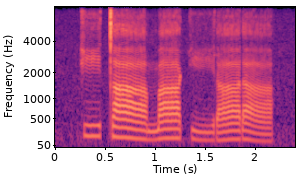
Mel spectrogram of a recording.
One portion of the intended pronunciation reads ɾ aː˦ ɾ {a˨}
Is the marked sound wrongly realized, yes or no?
no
